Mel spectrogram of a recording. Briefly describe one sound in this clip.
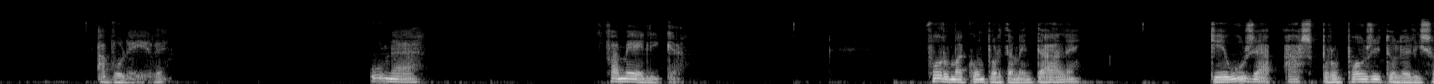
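An older man speaks calmly in short phrases over an online call.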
